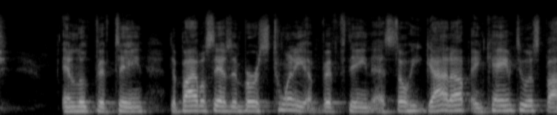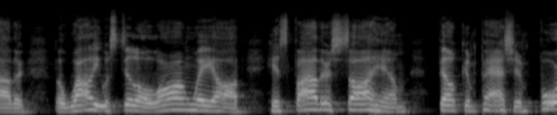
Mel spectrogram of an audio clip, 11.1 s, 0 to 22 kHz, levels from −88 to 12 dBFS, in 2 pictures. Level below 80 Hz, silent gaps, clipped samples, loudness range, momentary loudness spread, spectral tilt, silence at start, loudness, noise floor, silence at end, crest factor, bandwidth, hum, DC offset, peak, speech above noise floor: -70 dBFS; none; under 0.1%; 3 LU; 9 LU; -5 dB/octave; 0 s; -31 LUFS; -70 dBFS; 0 s; 16 dB; 14 kHz; none; under 0.1%; -14 dBFS; 40 dB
